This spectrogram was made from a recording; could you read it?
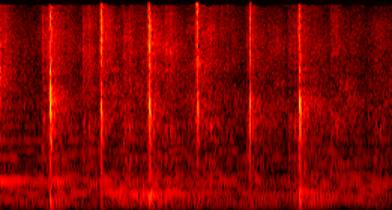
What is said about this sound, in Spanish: Damos un fuerte aplauso al Señor.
